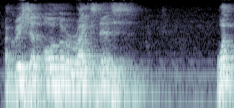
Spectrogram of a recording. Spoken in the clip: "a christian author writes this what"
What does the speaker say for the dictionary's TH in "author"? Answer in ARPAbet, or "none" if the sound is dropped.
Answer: TH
